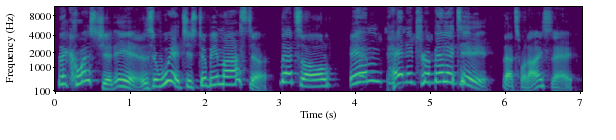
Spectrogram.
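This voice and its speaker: A woman's voice: high-pitched, wildly swooping pitch, takes it slowly, darkish tone, heavily acted. A woman playing a pompous, touchy, argumentative talking egg in a stage-play style audio drama, with haughty, exaggerated emphasis. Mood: smug. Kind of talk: theatrical audio drama acting.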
